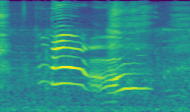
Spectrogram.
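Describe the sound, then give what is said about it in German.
A person imitating a cat's meow with the voice: one drawn-out, high, nasal 'miau' with a wavering pitch that dips in the middle, fairly loud over a quiet background. “Miau.”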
